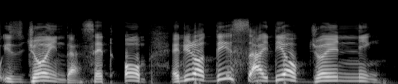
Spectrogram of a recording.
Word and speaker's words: cet homme: You have to say cet homme.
